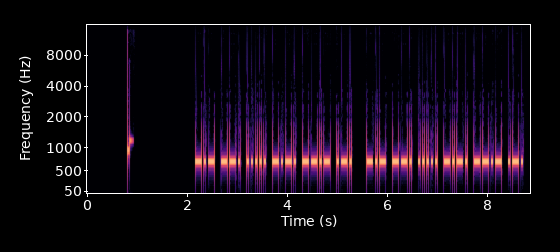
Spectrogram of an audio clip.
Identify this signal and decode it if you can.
Morse code, heard as a keyed tone, about 28 wpm, 700 Hz. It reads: KG5CQR KG5CQR
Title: USA Call Signs Repeated 3x 28wpm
